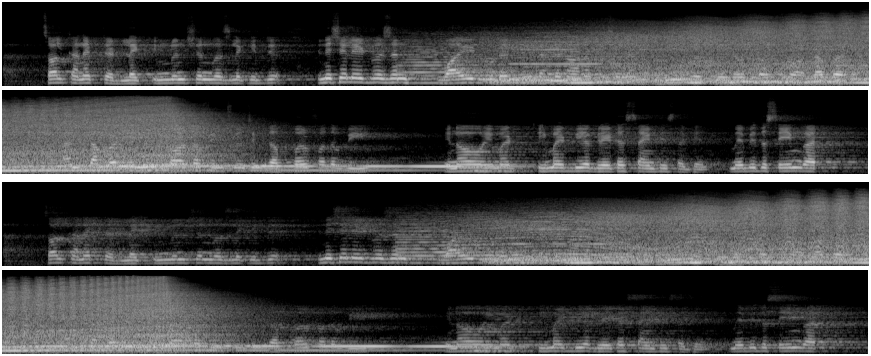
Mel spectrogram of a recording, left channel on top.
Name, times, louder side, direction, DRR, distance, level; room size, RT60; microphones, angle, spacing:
voice 1, 0.4-2.8 3.2-8.5 9.3-12.4 13.1-16.8, left 6 dB, 50° left, 9 dB, 0.3 m, -24 dB
sound 1, 3.9-10.8, right 2 dB, 90° right, 2.7 m, -23 dB
sound 2, 4.8-13.8, left 1 dB, 5° right, 1.8 m, -23 dB
Wind instrument woodwind instrument, 5.0-10.0, left 2 dB, 40° right, 1.9 m, -39 dB
12.5 x 11.5 x 6.7 m, 2.3 s
head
